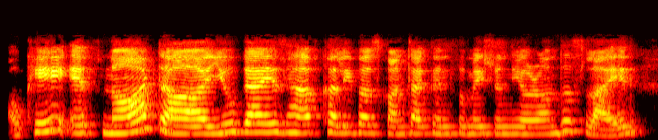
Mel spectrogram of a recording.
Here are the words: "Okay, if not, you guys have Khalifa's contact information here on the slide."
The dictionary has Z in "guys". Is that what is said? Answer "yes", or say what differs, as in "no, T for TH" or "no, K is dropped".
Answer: yes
